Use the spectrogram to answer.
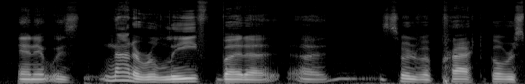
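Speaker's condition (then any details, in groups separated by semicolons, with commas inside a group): Early onset Parkinson's, young onset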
